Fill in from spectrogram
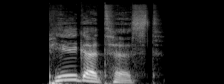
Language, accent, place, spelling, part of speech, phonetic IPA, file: German, Germany, Berlin, pilgertest, verb, [ˈpɪlɡɐtəst], De-pilgertest.ogg
- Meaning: inflection of pilgern: 1. second-person singular preterite 2. second-person singular subjunctive II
